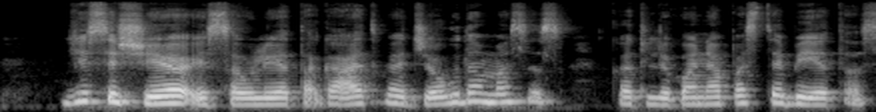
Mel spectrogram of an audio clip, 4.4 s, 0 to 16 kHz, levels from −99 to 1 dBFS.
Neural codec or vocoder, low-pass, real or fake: vocoder, 44.1 kHz, 128 mel bands every 256 samples, BigVGAN v2; 14.4 kHz; fake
